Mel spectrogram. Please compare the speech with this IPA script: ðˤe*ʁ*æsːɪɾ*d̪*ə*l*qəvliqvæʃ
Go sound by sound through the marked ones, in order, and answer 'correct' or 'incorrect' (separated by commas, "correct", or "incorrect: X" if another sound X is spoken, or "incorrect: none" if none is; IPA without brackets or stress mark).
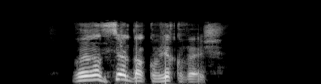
correct, correct, incorrect: none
